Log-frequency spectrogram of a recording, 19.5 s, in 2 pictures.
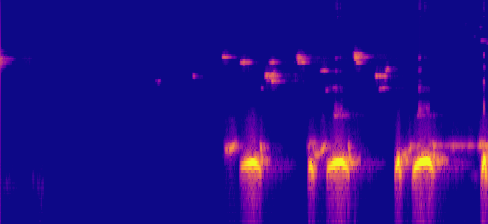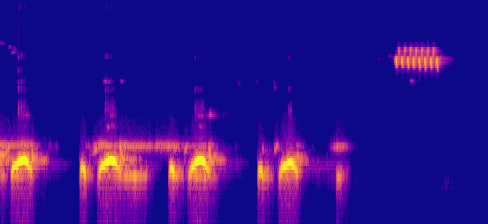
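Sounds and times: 
pigeon or dove cooing: 0:04.5 - 0:05.5, 0:06.2 - 0:10.8, 0:11.4 - 0:14.2, 0:14.9 - 0:16.7.

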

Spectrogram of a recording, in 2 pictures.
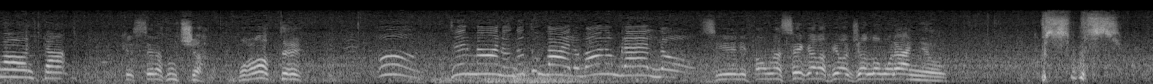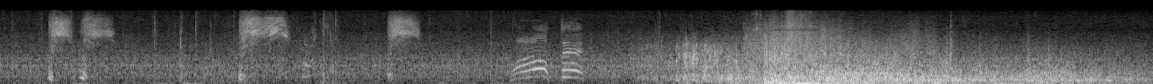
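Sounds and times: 
speech: 0:00.3 - 0:03.2, 0:07.1 - 0:09.6, 0:10.4 - 0:11.3, 0:16.7 - 0:17.5
thunderclap: 0:04.2 - 0:07.2, 0:17.8 - 0:23.0
lightning strike: 0:17.9 - 0:23.0.

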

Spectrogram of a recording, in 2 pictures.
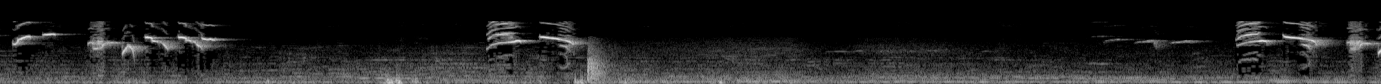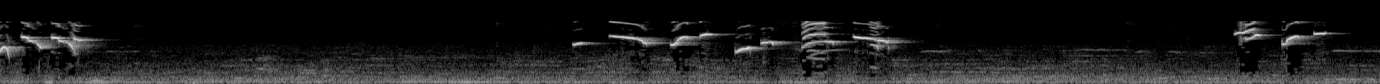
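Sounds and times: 
Oriental magpie-robin singing: 0:00.0 - 0:02.4, 0:04.9 - 0:05.9, 0:10.9 - 0:15.2, 0:19.5 - 0:23.5, 0:25.0 - 0:27.6.

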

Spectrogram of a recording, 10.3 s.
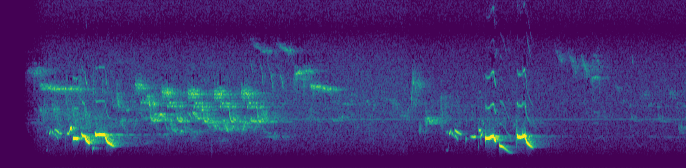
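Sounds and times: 
Eurasian golden oriole fluty yodelling whistle: 0:00.7 - 0:04.2, 0:06.7 - 0:08.2.

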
